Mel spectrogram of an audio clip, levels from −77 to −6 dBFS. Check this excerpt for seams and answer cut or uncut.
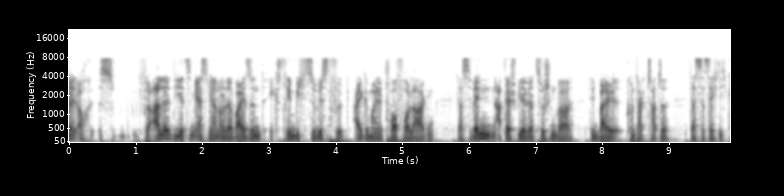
cut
